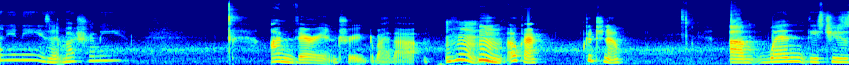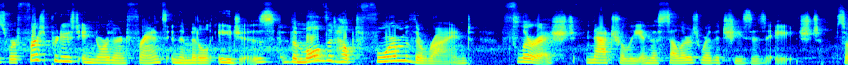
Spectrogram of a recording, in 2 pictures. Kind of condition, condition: fault, background noise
